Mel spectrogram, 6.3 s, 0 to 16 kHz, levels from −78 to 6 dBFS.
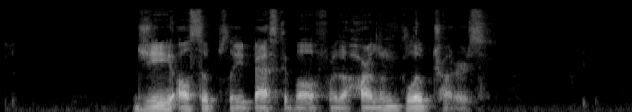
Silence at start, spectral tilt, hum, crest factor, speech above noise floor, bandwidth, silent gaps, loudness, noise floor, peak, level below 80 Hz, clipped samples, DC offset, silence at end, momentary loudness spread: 1.35 s; -5.5 dB/octave; none; 22 dB; 42 dB; 11.5 kHz; none; -26 LUFS; -68 dBFS; -6 dBFS; -50 dBFS; under 0.1%; under 0.1%; 1.5 s; 13 LU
